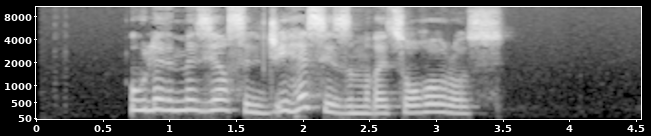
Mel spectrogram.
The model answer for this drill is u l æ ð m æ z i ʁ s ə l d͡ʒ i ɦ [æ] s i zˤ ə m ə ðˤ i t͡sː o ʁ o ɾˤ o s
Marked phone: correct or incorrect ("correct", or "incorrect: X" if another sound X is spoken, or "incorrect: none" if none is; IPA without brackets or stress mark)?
correct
